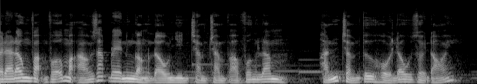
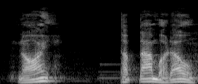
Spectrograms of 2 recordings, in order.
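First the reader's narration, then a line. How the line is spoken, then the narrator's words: Cold. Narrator (Vietnamese): Vương Lâm lạnh lùng mà nói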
